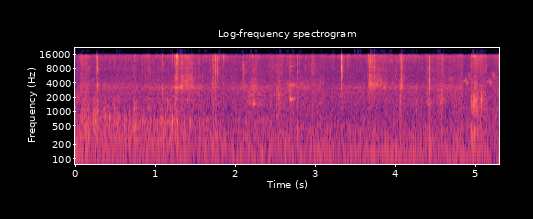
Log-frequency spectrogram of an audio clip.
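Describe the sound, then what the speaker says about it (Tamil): A pot of bean lentils boils on an outdoor stove, giving a steady bubbling, simmering wash with scattered small pops throughout, fairly close and even in level, with no talk. "நல்லா கொதிச்சு போச்சு, நல்லா வெந்து போச்சு."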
